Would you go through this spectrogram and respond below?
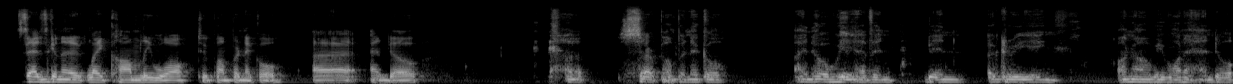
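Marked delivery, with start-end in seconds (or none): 6.2-12.4 very quiet, hushed, discreet, confidential murmur. Speaking in character so the king cannot hear: speaking very quietly. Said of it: "saying this very quietly for not the king to hear".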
